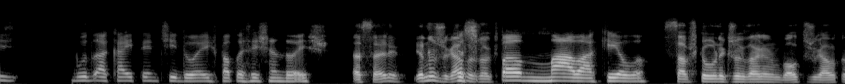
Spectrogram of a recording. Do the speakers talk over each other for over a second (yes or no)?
no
